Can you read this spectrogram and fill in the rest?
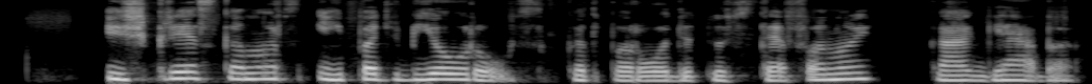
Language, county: Lithuanian, Telšiai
